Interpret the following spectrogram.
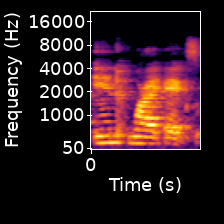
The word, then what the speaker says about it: NYX: sale as well then of course we have NYX or NYX one of you guys corrected me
